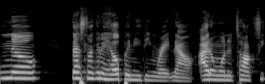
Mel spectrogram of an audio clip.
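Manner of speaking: put-on cold, dismissive tone. Retelling a husband shutting down his wife on TV: imitating a cold reply. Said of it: "It was so cold".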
